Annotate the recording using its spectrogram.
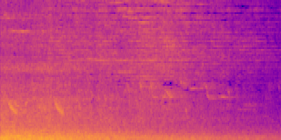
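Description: Intro sound effect: a dense, rumbling whoosh with a faint tail of music, loud at first and fading steadily away to almost nothing by the end.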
